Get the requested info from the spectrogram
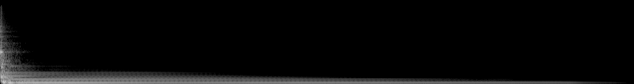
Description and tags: Standup Bass Stop Bartok D#2
This standup bass was sampled using a direct pickup as well as stereo overhead mics for some room ambience. Articulations include a normal pizzicato, or finger plucked note; a stopped note as performed with the finger; a stopped note performed Bartok style; and some miscellaneous sound effects: a slide by the hand down the strings, a slap on the strings, and a knock on the wooden body of the bass. Do enjoy; feedback is welcome!
Acoustic, Plucked, Stereo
